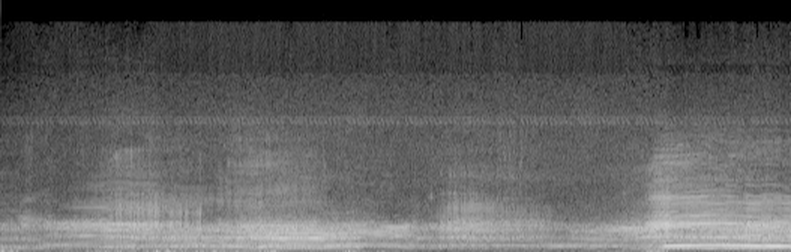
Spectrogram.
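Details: Shropshire sheep flock after lambing, just moved into a field opposite a Shropshire home, making a constant din; many overlapping wavering bleats, some low and some high, one long high bleat near the end.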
